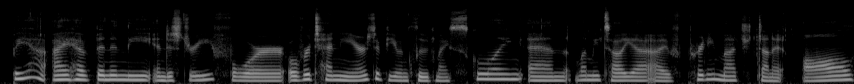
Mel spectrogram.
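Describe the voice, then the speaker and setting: Using an ordinary speaking voice with an American accent, a woman of medium pitch speaks at a moderate pace with ordinary pitch variation, on a very clean recording with a silent background and a dry, close sound with no echo. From US Pacific Northwest, Washington State. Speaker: esthetician and podcast host. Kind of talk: solo podcast monologue.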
